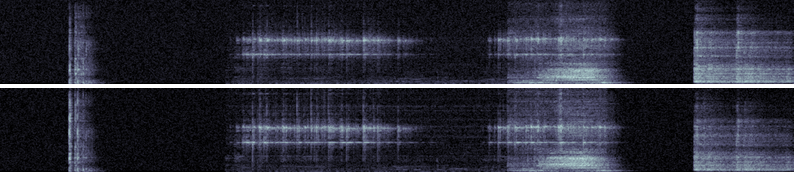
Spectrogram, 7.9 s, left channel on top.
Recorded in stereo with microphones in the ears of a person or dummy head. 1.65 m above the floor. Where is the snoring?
80° right, 5 m.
